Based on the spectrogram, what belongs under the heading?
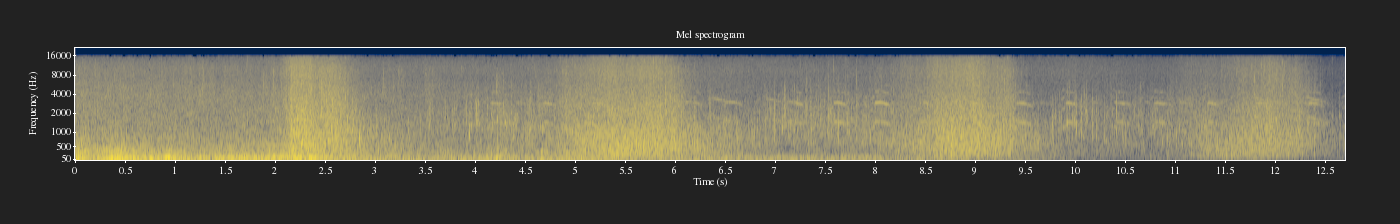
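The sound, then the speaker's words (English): A raging thunderstorm with steady heavy rain and wind, broken by several loud surging bursts every few seconds and a deep low rumble near the start. No voices. “Before long, it caught a glimpse of the same schooner spotted earlier this evening, and the watchers of the storm shuddered at the danger she was now in.”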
